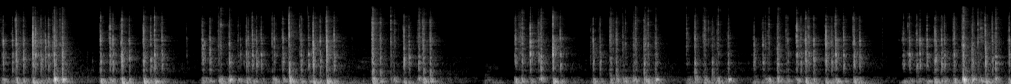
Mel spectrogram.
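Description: Fast typing on a computer keyboard, in runs of about a second broken by short pauses.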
